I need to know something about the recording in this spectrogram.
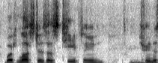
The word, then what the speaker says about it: tiefling: Google says it's tiefling, but let's not get into that argument because I actually did look that up because I I used to had no say life.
